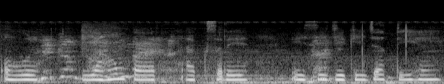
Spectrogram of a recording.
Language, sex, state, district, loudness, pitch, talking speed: Hindi, female, Punjab, Fazilka, -15 LUFS, 215 Hz, 120 wpm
